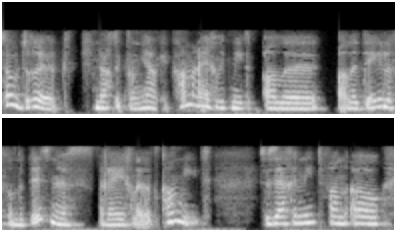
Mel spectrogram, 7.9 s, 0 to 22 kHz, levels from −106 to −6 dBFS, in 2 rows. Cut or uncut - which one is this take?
cut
